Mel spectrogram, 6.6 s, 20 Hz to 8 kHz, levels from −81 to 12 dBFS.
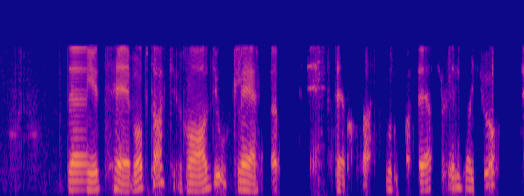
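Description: The whole clip is speech through the iLBC codec at 15.2 kb/s in 20 ms frames. Nothing above 4 kHz survives, and the speech sounds audibly rough and synthetic.

From 0.11 to 0.47 s, a very faint second voice sits far below the talker. This is the other side's voice leaking through, likely from loudspeaker echo the canceller missed.

From 0.92 to 1.10 s, about 160 ms of lost iLBC frames become a held, buzzy vowel. That fits eight missing 20 ms frames. The voice recovers at once.

From 3.23 s to the end, the speech is suppressed in double talk. The level dips by up to about 40 dB, over roughly three seconds in total. The likely cause is the echo canceller turning down both voices while the far side talks.

At 3.25 s, a brief, faint scrap of the other side's voice leaks through.

From 3.96 to 4.16 s, more lost iLBC frames, about 140 ms scattered over 200 ms, leave short breathy held tones. 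The longest run is about 100 ms.

The other side's voice leaks through again, faintly, from 5.52 to 5.75 s. It returns slightly louder from 6.14 to 6.22 s.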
